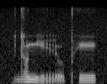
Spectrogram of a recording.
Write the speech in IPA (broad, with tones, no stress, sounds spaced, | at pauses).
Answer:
d ɔ˦ mʲ e˨˦ r o̰˨˦ pʰ e˦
